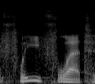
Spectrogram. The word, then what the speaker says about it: Fliflet: Flea. Flea. Like a flea. – Yeah. – And then Flet. – Fliflet. – Yeah. – But it's spelled F-L-I. Fliflet.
